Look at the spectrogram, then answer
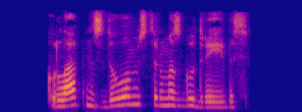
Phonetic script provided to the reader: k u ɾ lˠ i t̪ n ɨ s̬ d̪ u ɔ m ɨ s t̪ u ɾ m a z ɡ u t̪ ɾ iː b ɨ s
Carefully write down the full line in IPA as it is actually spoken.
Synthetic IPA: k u ɾ lˠ a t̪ n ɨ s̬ d̪ u ɔ m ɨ s t̪ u ɾ m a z ɡ u d̪ ɾ iː b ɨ s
